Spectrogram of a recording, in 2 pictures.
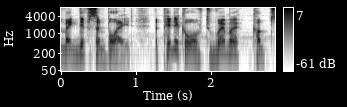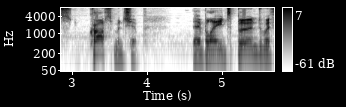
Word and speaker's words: Dwemer: I think it's actually pronounced Dwemer.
